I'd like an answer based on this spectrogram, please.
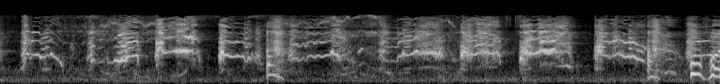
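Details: Boston Terrier screaming in excitement, as he does when excited, a run of shrill, wavering yelps and squeals.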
